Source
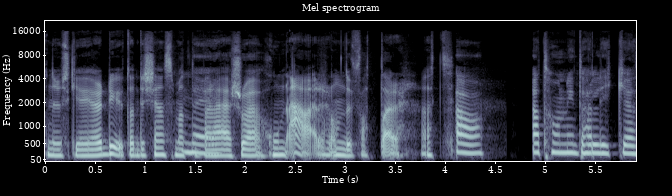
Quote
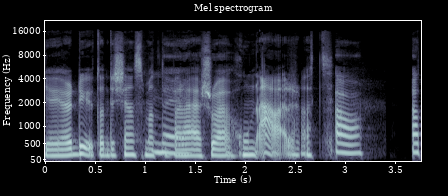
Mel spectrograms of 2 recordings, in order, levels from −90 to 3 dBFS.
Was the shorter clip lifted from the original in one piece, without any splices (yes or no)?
no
